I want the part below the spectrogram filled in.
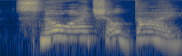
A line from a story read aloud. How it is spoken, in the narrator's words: cried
